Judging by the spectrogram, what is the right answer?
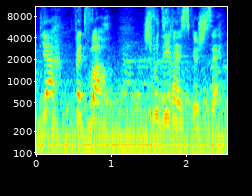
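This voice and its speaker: Paranoid doomsday cult follower in a game, really high voice, solemn and urgent, street crowd behind. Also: female voice, expressive, moderate pace, over music. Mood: urgent, secretive. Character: fervent paranoid female street cult disciple, doom-laden. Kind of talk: video game voice acting.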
